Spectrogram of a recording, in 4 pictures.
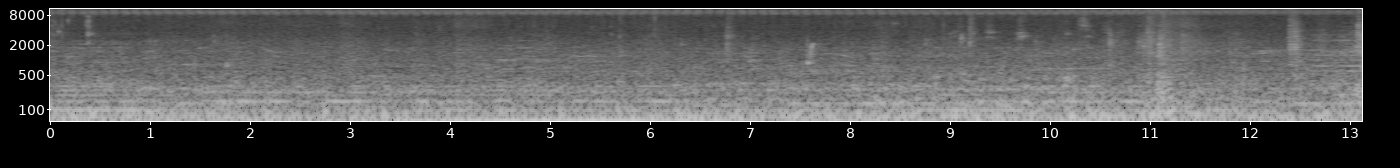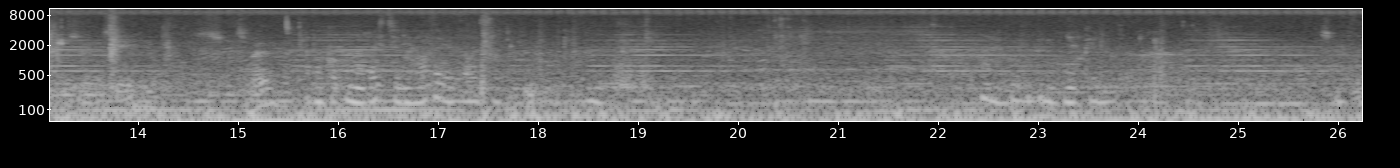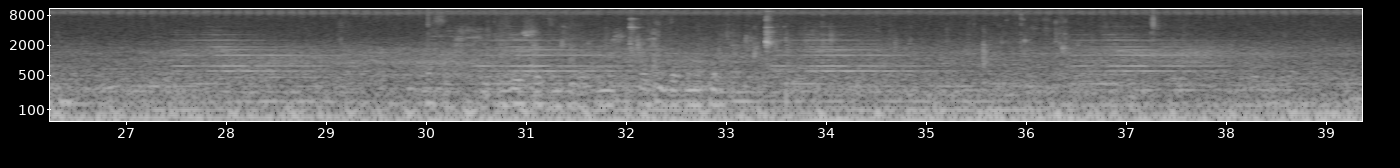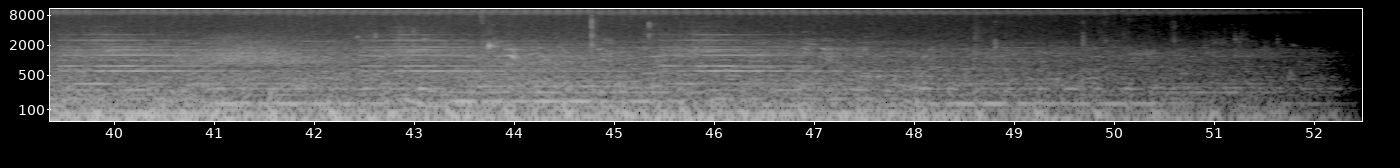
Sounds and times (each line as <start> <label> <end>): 11.6 distant party 35.8
12.2 church bells 48.4
13.1 people talking 19.1
22.4 people talking 24.3
30.0 people talking 33.4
